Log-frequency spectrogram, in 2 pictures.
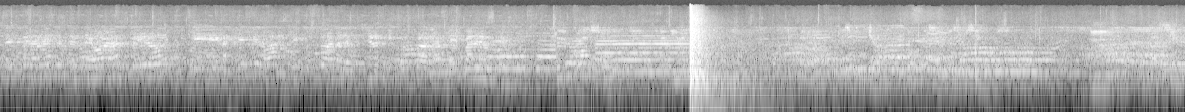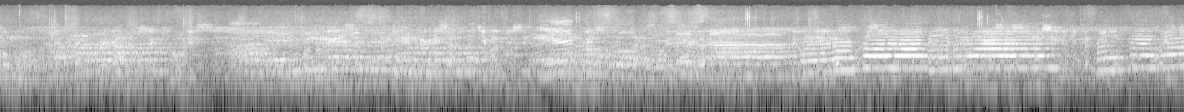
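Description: A crowd of men and women sing together slowly outdoors.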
